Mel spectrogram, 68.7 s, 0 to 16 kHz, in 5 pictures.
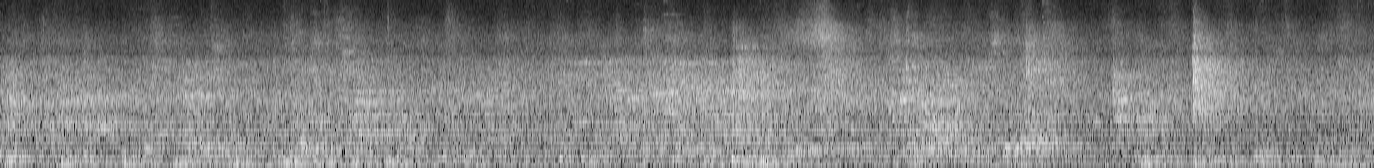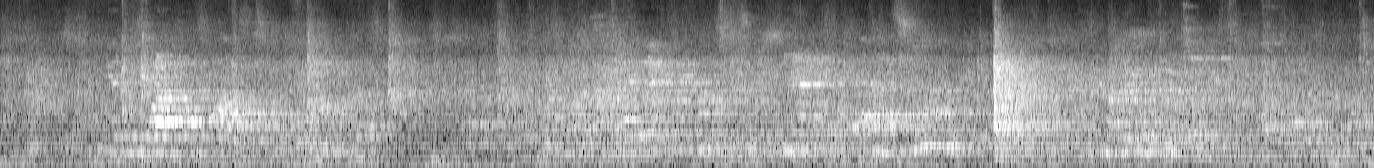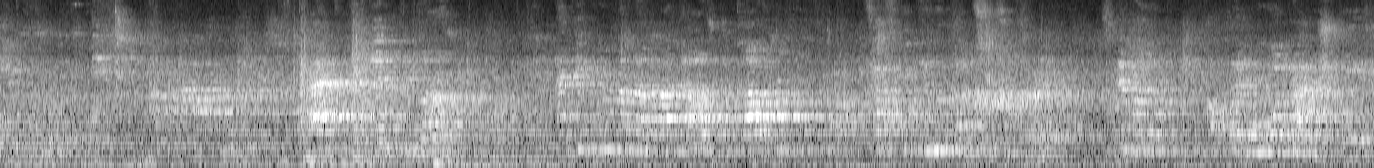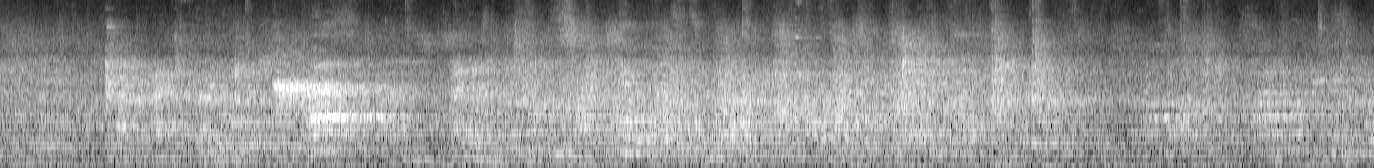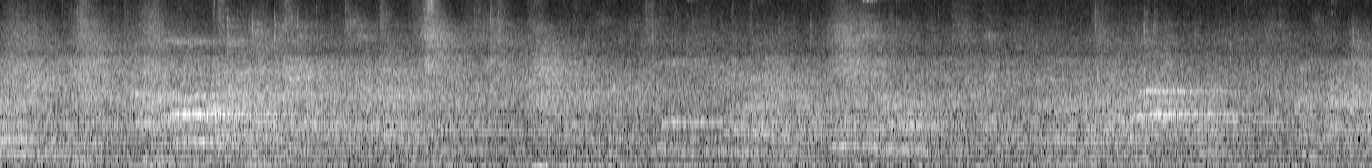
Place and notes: frankfurt, entrance to kunsthalle - the city, the country & me: schirn art gallery, entrance hall
entrance hall, voices and steps
the city, the country & me: september 27, 2013
Frankfurt, Germany, 27 September 2013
